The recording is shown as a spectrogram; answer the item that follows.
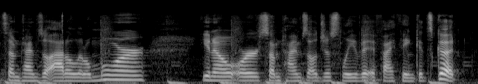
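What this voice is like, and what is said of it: Talking very fast. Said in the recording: “I'm talking too fast”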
